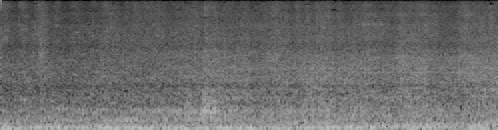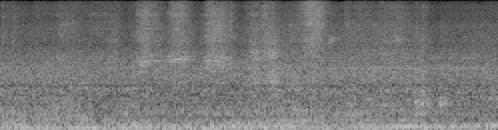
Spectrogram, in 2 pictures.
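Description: Vande Bharat Express electric multiple-unit train running, a steady rumble of wheels on rail.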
